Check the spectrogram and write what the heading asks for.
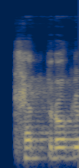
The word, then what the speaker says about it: ক্ষেত্র: উচ্চারণ করতে হয় এক্ষেত্রে আমরা ক্ষেত্রকে উচ্চারণ করতে পারি ক্ষেত্রা অর্থাৎ ক এর উচ্চারণটা ভিতরে লুপ্ত থাকবে ক্ষেত্রা কষেত্রা কষমকে যদি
